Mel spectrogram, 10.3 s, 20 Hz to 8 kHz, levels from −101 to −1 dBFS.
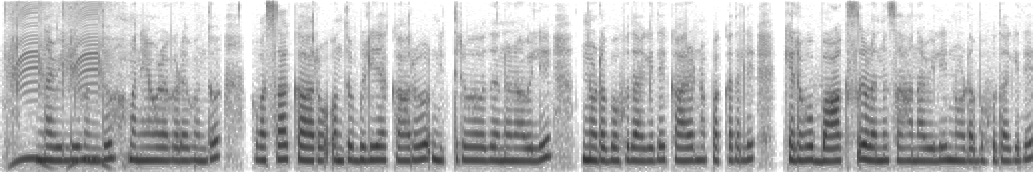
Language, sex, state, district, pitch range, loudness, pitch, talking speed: Kannada, female, Karnataka, Raichur, 225-240 Hz, -30 LUFS, 230 Hz, 130 wpm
